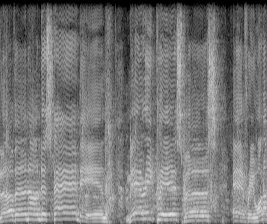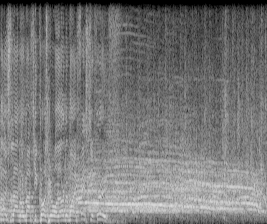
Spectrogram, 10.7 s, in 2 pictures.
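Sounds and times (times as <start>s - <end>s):
audience clapping: 0.0s - 4.5s, 5.2s - 6.7s, 7.8s - 10.6s
speech: 0.0s - 8.2s
audience cheering and shouting: 5.2s - 10.6s.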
